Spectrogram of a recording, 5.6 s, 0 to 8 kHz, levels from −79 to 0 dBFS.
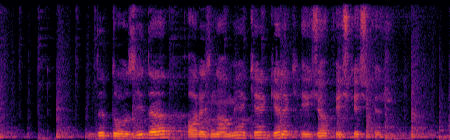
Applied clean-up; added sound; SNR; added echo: none; Drum / Drum kit; 12 dB; reverberation time 1.8 s.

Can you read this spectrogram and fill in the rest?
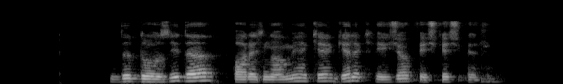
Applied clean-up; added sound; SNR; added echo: neural mask model DeepFilterNet 3.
